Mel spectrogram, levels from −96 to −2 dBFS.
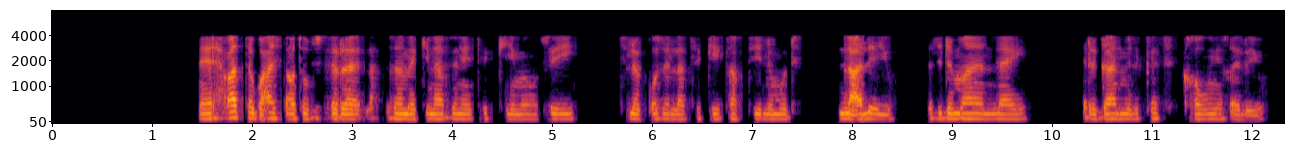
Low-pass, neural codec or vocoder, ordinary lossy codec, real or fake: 7.2 kHz; vocoder, 24 kHz, 100 mel bands, Vocos; AAC, 16 kbps; fake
